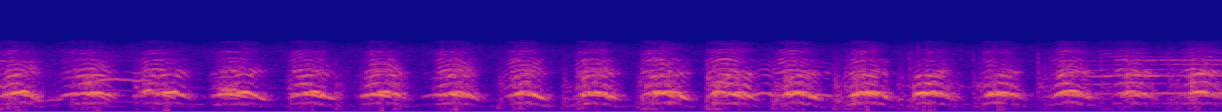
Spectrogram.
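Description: A group of people chanting one short syllable over and over, about three times a second, egging on someone who is downing a beer in one go.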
